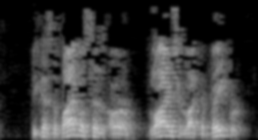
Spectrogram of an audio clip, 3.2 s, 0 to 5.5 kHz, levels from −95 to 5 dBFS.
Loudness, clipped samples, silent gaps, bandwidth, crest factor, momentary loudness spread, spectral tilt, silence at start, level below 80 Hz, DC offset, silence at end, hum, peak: -22 LUFS; under 0.1%; none; 5.4 kHz; 18 dB; 9 LU; -7.5 dB/octave; 0.4 s; -70 dBFS; under 0.1%; 0.2 s; none; -4 dBFS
